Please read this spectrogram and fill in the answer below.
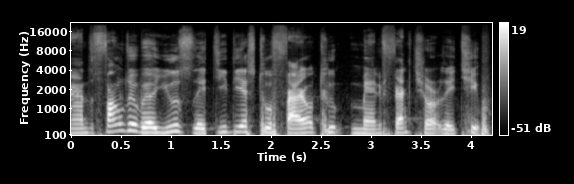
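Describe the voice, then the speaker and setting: A man's high voice in a Chinese accent, fairly slow, with ordinary pitch variation. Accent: Chinese accent, notable. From China. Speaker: online course instructor. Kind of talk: tutorial. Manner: halting, frequent self-repeats.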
